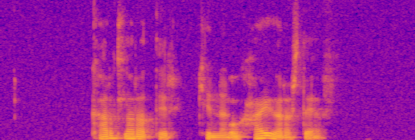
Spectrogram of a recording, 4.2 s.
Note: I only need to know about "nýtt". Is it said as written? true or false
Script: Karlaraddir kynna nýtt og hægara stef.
false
